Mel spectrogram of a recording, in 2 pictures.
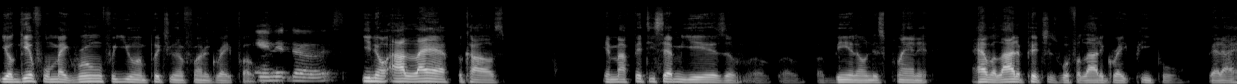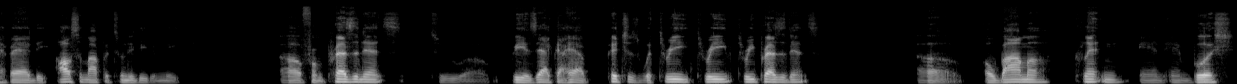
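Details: Adult male speaker; Stuttering (mild).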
